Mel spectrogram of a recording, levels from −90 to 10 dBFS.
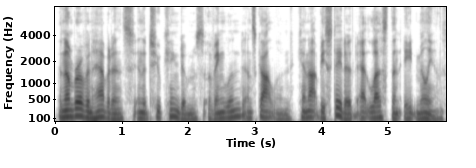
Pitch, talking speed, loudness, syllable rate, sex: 105 Hz, 205 wpm, -23 LUFS, 5.3 syllables/s, male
